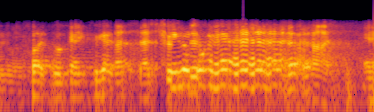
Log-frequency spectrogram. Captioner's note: laughing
